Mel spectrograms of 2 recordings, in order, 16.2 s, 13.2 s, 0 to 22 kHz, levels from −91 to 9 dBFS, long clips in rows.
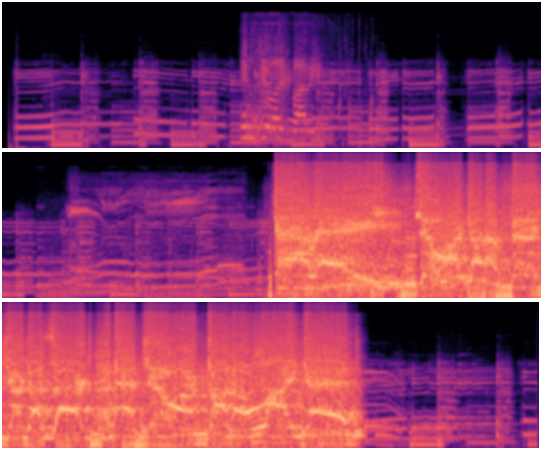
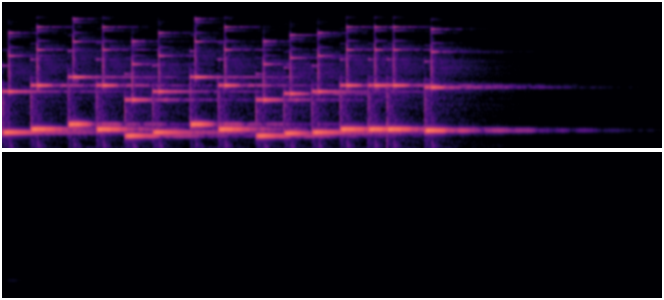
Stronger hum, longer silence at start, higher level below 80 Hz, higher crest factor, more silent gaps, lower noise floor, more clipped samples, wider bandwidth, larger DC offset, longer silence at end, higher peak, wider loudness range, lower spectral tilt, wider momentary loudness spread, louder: neither; first, 0.5 s vs 0 s; first, -24 dBFS vs -78 dBFS; second, 6 dB vs 18 dB; neither; second, -37 dBFS vs -89 dBFS; first, 6% vs under 0.1%; first, over 20 kHz vs 14.5 kHz; neither; second, 0 s vs 8.15 s; first, 0 dBFS vs -10 dBFS; second, 5 LU vs 8 LU; first, -2.5 dB/octave vs -0.5 dB/octave; first, 23 LU vs 5 LU; first, -1 LUFS vs -24 LUFS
